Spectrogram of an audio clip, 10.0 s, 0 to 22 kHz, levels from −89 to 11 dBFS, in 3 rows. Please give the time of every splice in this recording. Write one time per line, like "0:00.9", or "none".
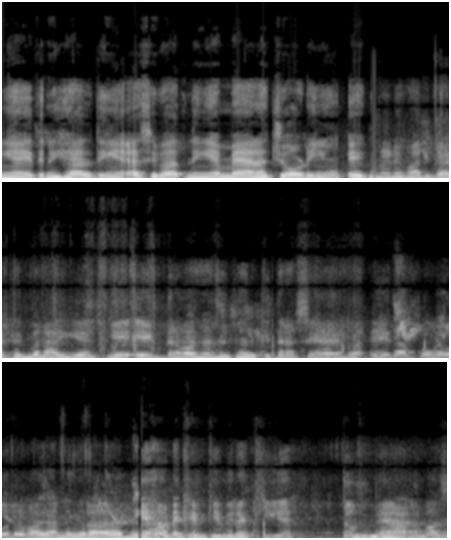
0:02.7
0:07.7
